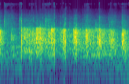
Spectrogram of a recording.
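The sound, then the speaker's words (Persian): A seminar audience applauds themselves steadily, a dense wash of many hands clapping at moderate loudness with slight rhythmic swells, lasting a few seconds without talk. “خواهش می‌کنم خودتون رو تشویق کنید.”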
